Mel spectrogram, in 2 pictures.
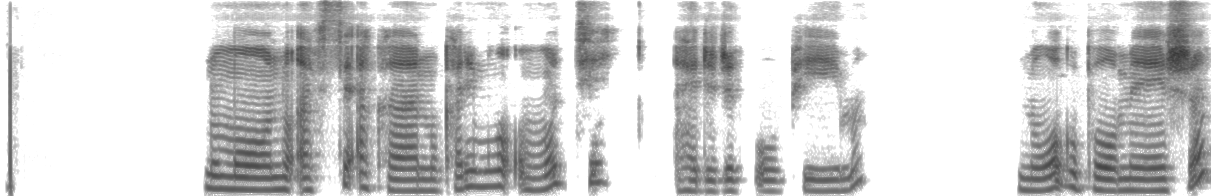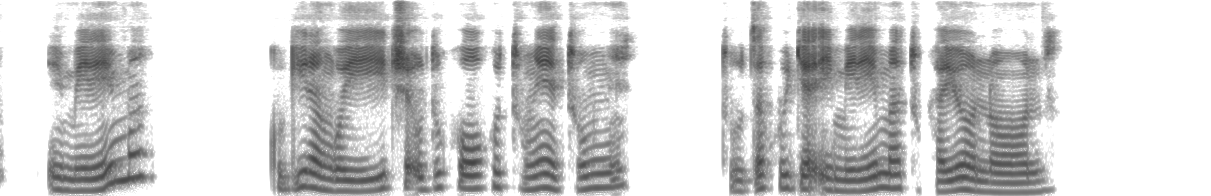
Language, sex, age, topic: Rundi, female, 25-35, agriculture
